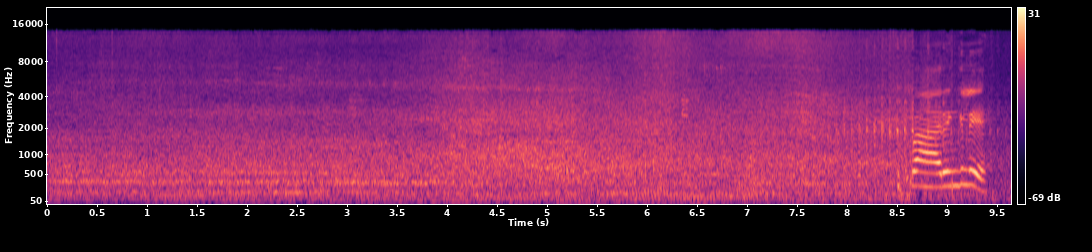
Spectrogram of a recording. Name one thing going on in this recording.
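Traffic rumbles along a road outdoors.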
